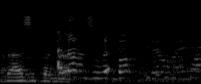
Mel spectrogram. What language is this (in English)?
Hebrew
